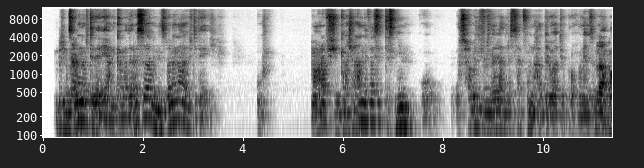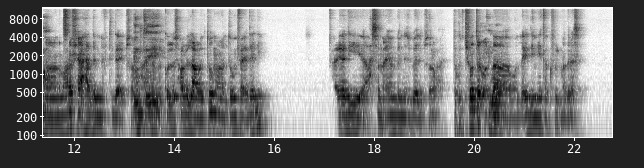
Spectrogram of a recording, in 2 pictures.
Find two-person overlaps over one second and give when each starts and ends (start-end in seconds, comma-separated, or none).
none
